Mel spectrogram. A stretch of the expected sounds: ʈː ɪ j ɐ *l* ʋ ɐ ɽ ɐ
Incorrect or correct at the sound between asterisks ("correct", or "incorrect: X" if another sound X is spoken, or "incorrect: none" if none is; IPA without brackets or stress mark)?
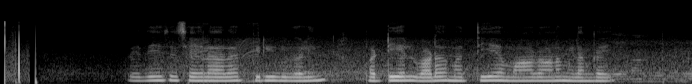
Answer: correct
